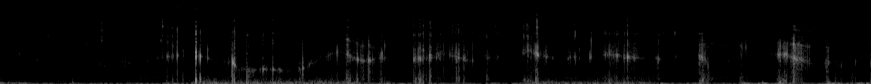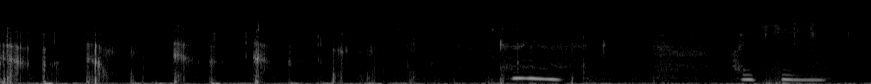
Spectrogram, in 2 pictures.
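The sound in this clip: Crunchy, round, hard food is bitten and chewed close up, with many dense, crisp crunches and crackles in an uneven rhythm. A soft voice briefly breaks in near the end.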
